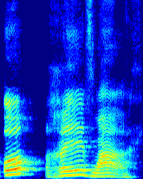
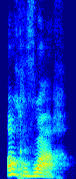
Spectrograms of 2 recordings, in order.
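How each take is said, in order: First: The first e of revoir is fully pronounced. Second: The first e of revoir is dropped. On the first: The speaker calls it wrong. "Eu não falo au revoir" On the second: The speaker calls it right. "Eu meio que corto esse primeiro E"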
